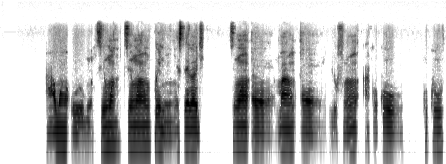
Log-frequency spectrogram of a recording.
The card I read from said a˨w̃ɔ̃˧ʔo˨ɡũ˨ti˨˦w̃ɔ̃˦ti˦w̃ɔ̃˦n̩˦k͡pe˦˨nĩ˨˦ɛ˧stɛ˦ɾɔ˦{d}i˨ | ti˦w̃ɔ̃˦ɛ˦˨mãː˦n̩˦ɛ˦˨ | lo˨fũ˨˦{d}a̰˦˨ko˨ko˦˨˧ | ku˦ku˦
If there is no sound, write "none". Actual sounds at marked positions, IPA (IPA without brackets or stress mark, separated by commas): d, none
